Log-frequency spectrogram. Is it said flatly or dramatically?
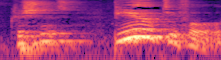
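dramatically. It is said with dramatic feeling.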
